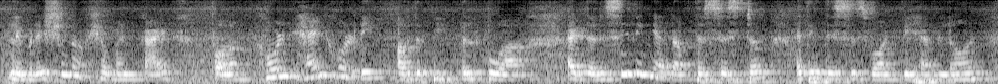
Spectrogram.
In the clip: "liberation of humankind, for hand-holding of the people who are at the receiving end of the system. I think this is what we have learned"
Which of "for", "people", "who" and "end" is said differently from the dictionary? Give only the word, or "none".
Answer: for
